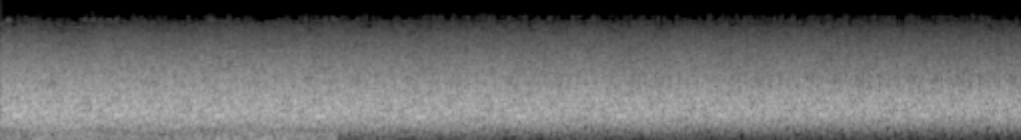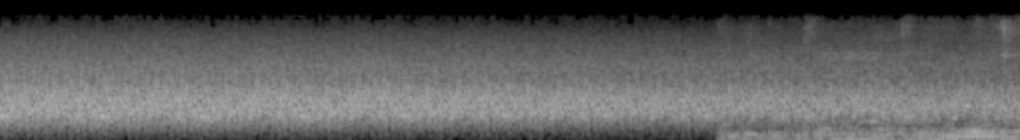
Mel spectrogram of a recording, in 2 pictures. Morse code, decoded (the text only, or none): none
